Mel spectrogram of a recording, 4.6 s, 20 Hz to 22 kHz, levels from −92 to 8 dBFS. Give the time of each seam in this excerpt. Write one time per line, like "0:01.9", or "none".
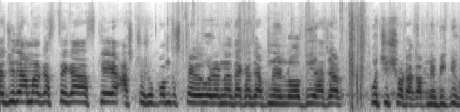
none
